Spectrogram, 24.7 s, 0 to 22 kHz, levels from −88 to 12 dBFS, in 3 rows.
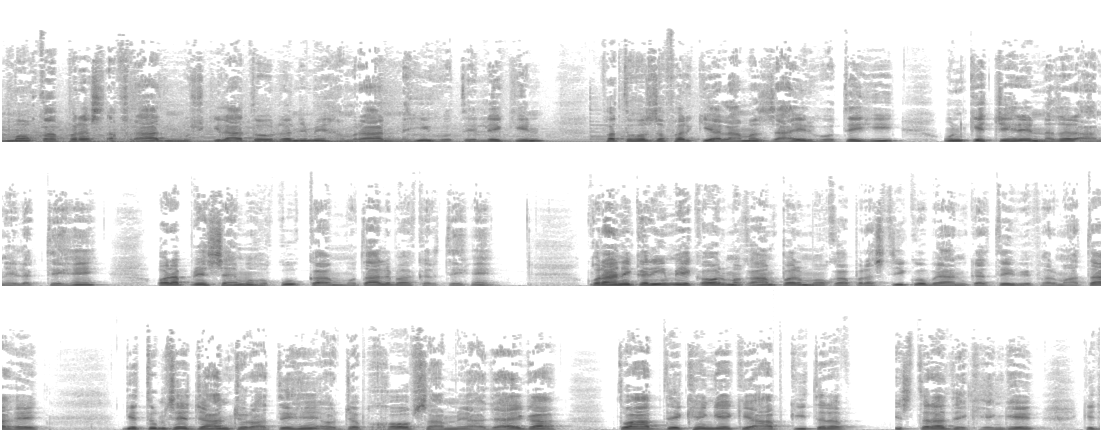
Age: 50-69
